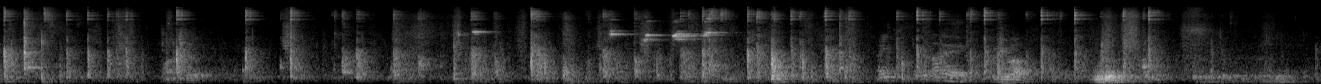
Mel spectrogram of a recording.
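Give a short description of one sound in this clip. A table tennis ball clicks quickly back and forth off paddles and a table in an echoing hall.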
